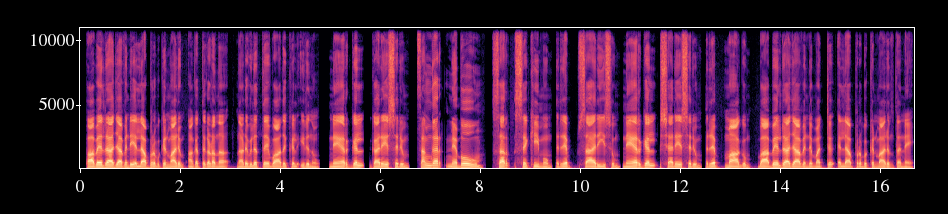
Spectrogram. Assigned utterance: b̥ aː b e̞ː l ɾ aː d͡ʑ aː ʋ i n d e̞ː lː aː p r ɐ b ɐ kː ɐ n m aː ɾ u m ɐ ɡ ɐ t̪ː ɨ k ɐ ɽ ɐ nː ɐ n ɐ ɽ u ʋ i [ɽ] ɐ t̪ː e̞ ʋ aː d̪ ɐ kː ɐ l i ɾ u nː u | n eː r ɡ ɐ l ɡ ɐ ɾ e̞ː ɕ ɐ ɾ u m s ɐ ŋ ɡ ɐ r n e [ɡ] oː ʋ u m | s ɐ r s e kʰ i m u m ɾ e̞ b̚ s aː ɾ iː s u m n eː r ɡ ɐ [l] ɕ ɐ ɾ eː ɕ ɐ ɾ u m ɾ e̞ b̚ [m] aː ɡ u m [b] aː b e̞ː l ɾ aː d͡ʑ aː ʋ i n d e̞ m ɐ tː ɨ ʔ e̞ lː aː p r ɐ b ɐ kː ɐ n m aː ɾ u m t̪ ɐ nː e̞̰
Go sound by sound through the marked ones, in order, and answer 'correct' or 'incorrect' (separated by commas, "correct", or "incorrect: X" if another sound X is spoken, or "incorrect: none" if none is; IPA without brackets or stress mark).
incorrect: l, incorrect: b, correct, correct, correct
